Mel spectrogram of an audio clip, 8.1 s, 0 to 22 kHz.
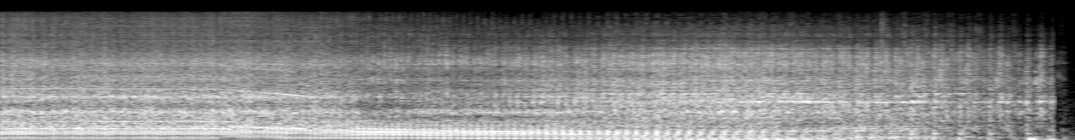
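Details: SDMO 5000W generator with a Briggs & Stratton engine (about 18 hp), restored after a no-power complaint, load-tested with a 1500 W heater and a light: the pitch pulls down as load comes on, then settles into a steady, even beat. It runs normally.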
